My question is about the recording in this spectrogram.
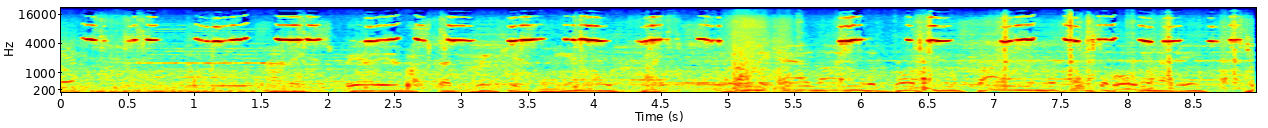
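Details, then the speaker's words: Saab 9-3 heater blower fan, removed from its casing: a sharp, high squeak repeats about twice a second as the fan turns, pointing to a dry or worn blower motor. "I don't know if you can hear that but it's squeaking with which is causing a problem on mine"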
